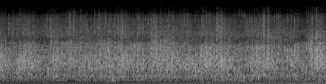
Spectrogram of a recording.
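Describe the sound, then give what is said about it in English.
An audience claps steadily for a few seconds, a dense, even patter of many hands with no voices over it and no break in the applause. “Kind of sad that I have to ask for a hand clap there, but it makes me feel good anyway.”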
